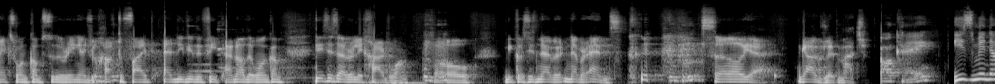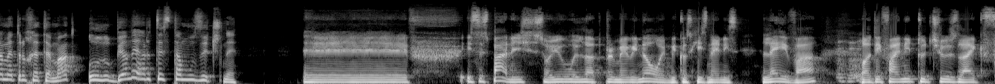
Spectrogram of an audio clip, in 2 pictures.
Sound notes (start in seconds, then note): 6.3 laughs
